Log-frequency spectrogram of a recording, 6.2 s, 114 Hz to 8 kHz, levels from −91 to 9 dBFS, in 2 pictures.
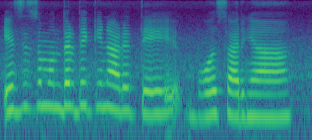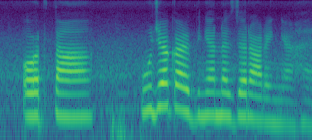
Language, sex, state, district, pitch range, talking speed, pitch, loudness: Punjabi, female, Punjab, Kapurthala, 235-290 Hz, 135 wpm, 245 Hz, -17 LUFS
